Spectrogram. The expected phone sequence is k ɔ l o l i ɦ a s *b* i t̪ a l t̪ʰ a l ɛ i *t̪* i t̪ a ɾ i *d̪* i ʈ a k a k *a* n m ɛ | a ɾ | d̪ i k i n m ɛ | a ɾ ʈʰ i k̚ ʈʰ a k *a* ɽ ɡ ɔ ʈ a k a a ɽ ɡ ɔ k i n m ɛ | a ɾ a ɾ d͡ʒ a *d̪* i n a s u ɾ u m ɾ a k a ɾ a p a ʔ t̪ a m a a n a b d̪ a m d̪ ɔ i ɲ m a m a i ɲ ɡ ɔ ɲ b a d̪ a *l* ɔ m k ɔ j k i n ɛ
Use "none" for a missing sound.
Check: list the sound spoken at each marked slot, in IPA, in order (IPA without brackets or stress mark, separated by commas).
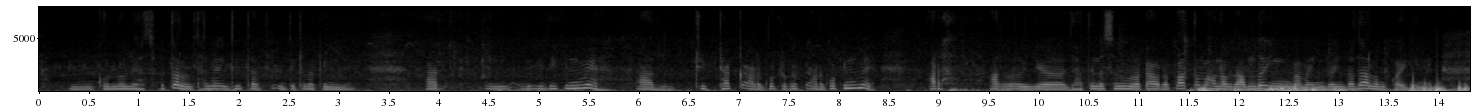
p, d̪, d̪, i, a, t̪, l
